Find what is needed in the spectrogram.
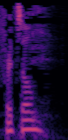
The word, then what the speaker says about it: Fritzl: Well, it turns out that Fritzl claims, am I saying his name properly, Fritzl? – Sure.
